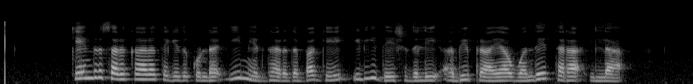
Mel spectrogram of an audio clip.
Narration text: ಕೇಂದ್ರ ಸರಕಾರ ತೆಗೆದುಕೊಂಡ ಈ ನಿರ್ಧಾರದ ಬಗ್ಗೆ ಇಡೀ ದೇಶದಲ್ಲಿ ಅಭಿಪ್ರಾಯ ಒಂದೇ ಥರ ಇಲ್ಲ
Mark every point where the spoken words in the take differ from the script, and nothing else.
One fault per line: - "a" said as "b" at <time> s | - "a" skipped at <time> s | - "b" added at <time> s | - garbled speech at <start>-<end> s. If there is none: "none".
none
